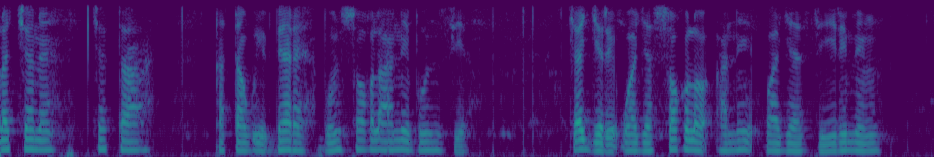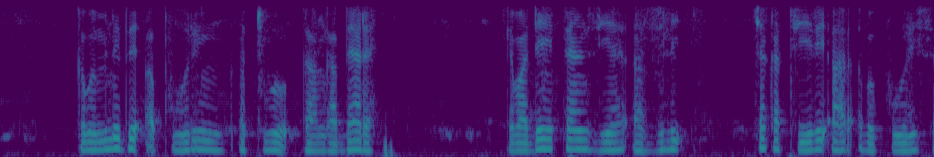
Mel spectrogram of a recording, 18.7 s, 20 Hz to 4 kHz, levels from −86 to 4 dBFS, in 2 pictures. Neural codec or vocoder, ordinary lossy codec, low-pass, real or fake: vocoder, 44.1 kHz, 128 mel bands, Pupu-Vocoder; Opus, 64 kbps; 3.6 kHz; fake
